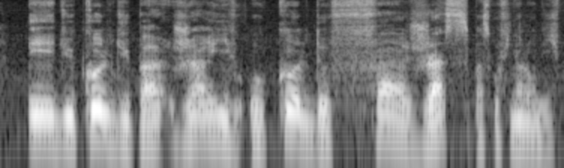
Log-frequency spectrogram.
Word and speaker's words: Fageas: J'ai pu parler avec un chasseur qui m'a bien dit que c'est le col de Fajas qu'on dit, et pas Fagas ou Fageas, parce que ça s'écrit F-A-G-E-A-S.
